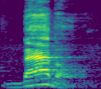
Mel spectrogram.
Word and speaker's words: Babel: The actual name is I don't read Hebrew which is pronounced Babel.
